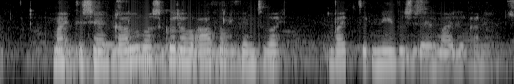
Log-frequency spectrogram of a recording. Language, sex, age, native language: Icelandic, female, 15, Icelandic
